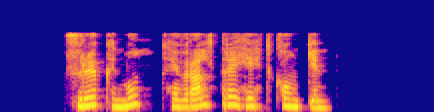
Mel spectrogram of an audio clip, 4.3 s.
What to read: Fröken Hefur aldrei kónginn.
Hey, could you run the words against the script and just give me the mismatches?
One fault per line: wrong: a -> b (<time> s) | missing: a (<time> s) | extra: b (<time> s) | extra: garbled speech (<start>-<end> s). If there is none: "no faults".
extra: Munk (1.3 s)
extra: hitt (2.5 s)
